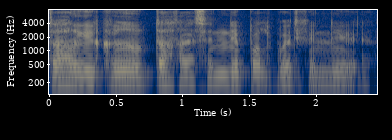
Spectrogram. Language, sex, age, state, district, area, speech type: Kashmiri, male, 30-45, Jammu and Kashmir, Baramulla, rural, spontaneous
